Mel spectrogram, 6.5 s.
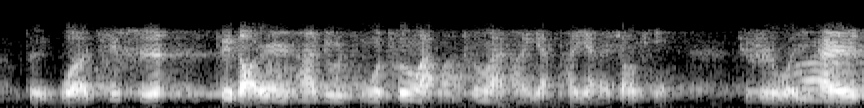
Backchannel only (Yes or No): Yes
